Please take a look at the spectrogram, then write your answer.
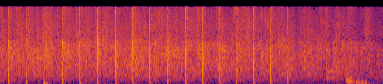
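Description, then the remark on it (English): An audience applauds steadily, a dense wash of clapping with a strong, regular beat running through it for several seconds before tapering off at the end. “Go ahead, clap.”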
